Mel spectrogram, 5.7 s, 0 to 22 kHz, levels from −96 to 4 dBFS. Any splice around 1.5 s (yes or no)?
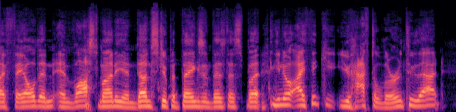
no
